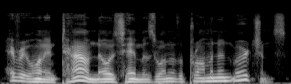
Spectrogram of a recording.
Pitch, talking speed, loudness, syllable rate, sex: 135 Hz, 245 wpm, -17 LUFS, 7.0 syllables/s, male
